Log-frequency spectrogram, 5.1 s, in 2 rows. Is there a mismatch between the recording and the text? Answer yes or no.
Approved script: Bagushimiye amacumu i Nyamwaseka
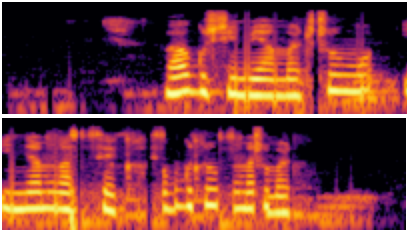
yes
